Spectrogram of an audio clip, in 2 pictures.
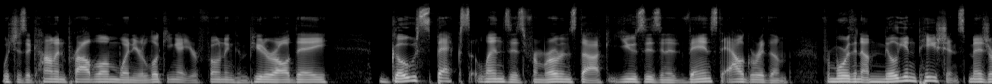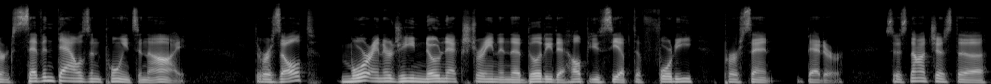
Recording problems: none

